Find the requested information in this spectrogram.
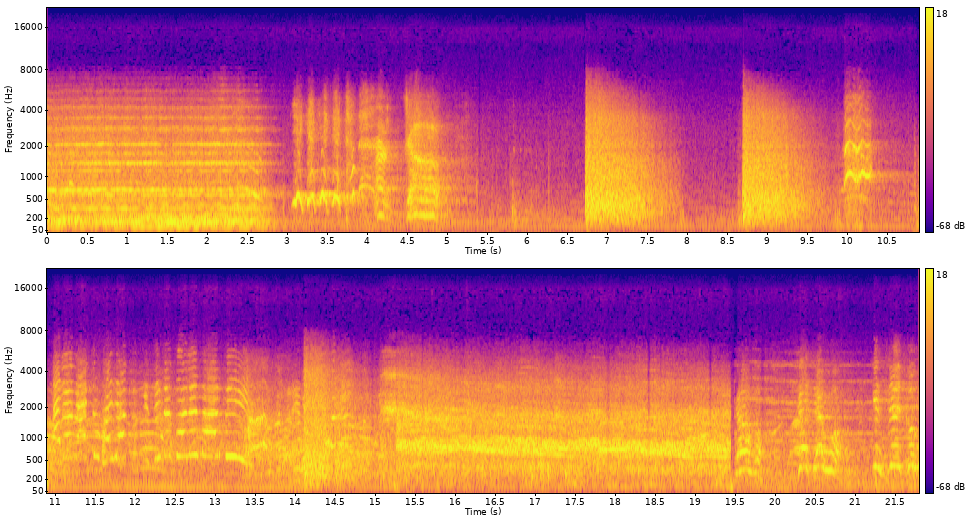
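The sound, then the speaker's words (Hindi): A gunshot in a radio drama: a few sharp explosive bursts break through loud, agitated shouting voices amid crowd commotion. “मैंने मारा, हमने इस बदमाश को गोली मारी है।”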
